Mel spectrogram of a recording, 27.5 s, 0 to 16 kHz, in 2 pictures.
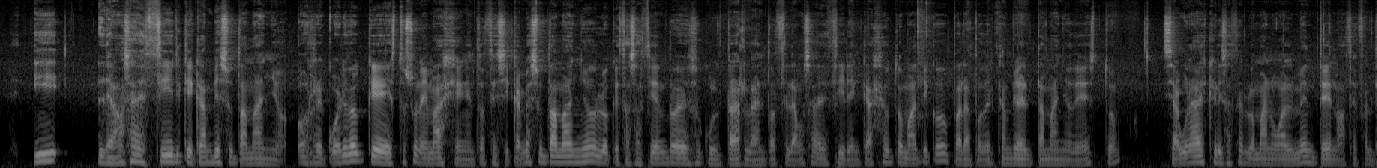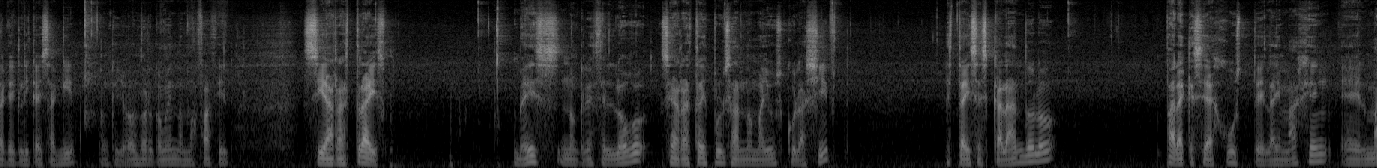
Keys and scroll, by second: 7.2 super+z, 20.5 super+z.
